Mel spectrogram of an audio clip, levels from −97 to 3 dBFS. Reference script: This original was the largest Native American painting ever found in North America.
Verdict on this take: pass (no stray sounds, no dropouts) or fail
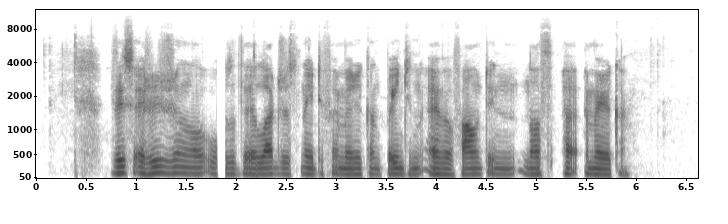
fail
